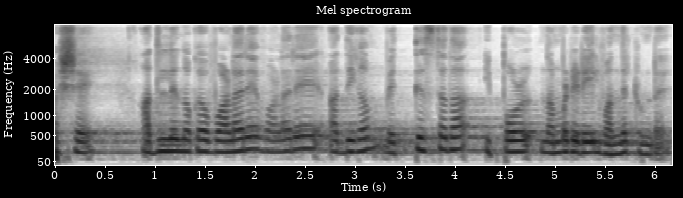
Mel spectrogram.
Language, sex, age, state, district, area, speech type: Malayalam, female, 30-45, Kerala, Kottayam, rural, spontaneous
